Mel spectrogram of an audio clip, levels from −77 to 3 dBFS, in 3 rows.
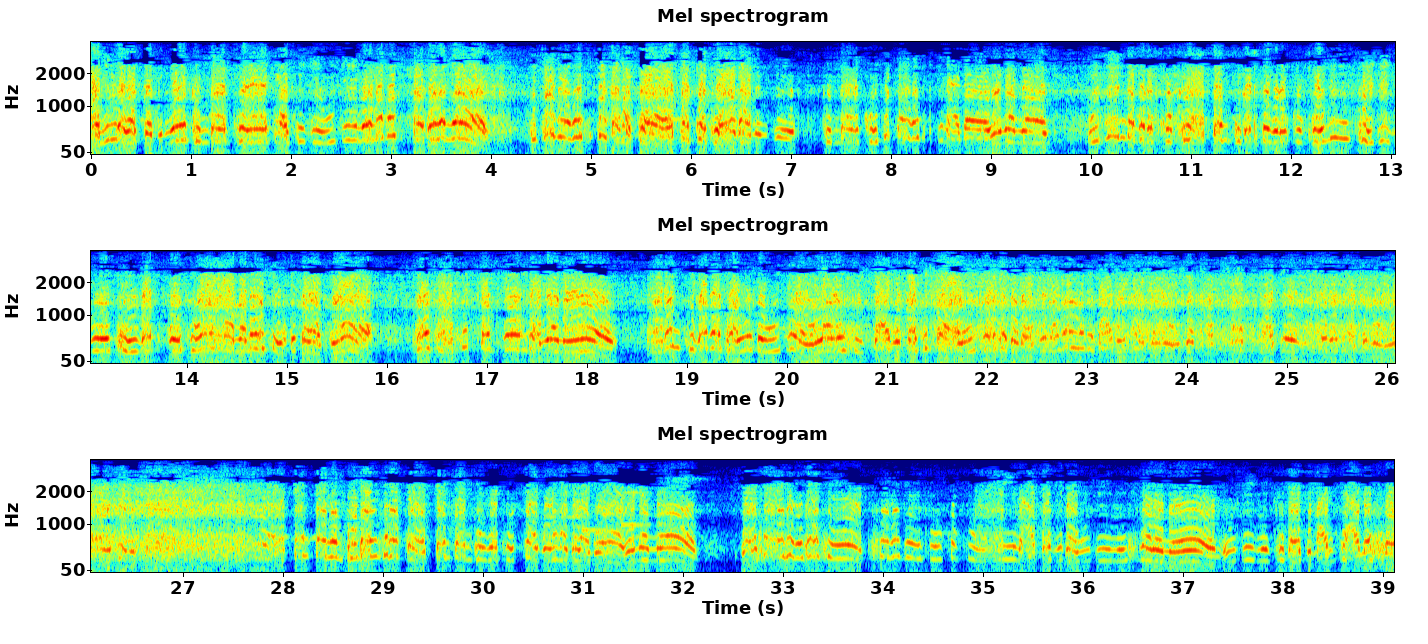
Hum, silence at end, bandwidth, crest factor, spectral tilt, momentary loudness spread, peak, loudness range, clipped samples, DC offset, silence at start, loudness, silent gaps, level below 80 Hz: none; 0 s; 4 kHz; 14 dB; -8.5 dB/octave; 8 LU; -2 dBFS; 4 LU; under 0.1%; under 0.1%; 0 s; -15 LUFS; none; -42 dBFS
